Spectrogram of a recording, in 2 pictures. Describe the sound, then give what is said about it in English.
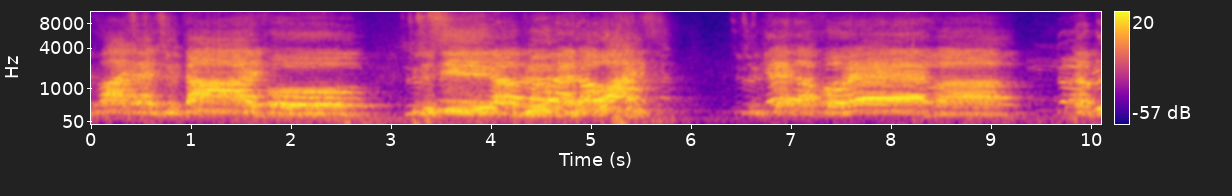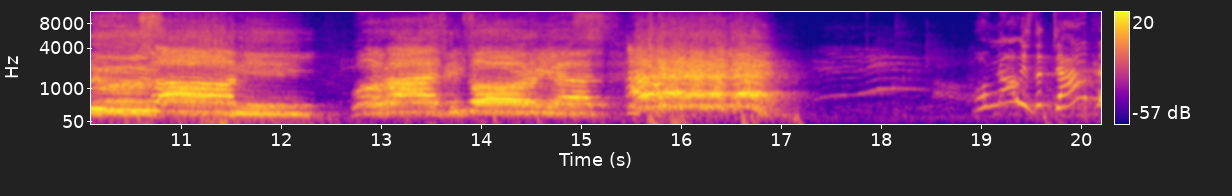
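The Alberton High School rugby team, the Blues, loudly chant and shout a rhythmic war cry in unison, bursts of a few seconds separated by short pauses, ending with scattered shouts. “We are at Alberton High School, and the rugby boys are ready to give us a war cry.”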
